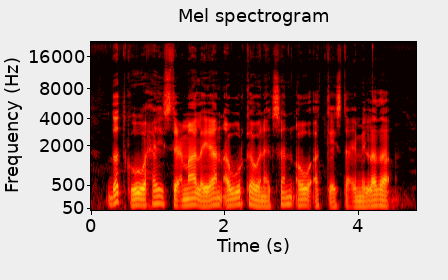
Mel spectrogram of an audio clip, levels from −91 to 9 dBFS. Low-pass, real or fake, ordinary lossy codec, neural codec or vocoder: none; real; none; none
